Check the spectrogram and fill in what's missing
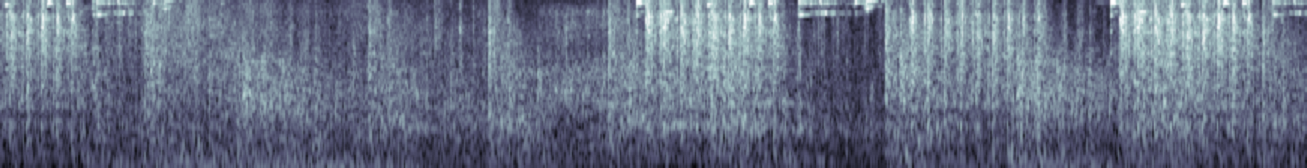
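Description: Dense machine gun fire and explosions sweep across a WWI trench battlefield in No Man's Land, a loud continuous roar of rapid bursts and booms with brief gaps, no voices.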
